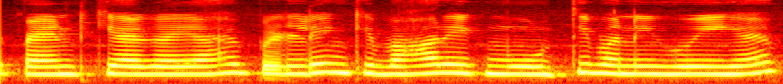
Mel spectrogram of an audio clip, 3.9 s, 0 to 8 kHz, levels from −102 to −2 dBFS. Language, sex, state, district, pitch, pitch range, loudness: Hindi, female, Uttar Pradesh, Hamirpur, 255 Hz, 245-275 Hz, -13 LUFS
